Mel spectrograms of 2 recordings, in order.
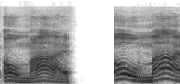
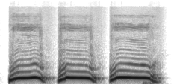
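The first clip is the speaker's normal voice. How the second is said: much higher, louder woo hoots; mock whooping; 11 semitones higher, 6 dB louder, much slower than usual. Streamer reads a chatter's woo as loud high hoots. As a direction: hoot like a party fan. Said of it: "Cosmic Dragon's like".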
